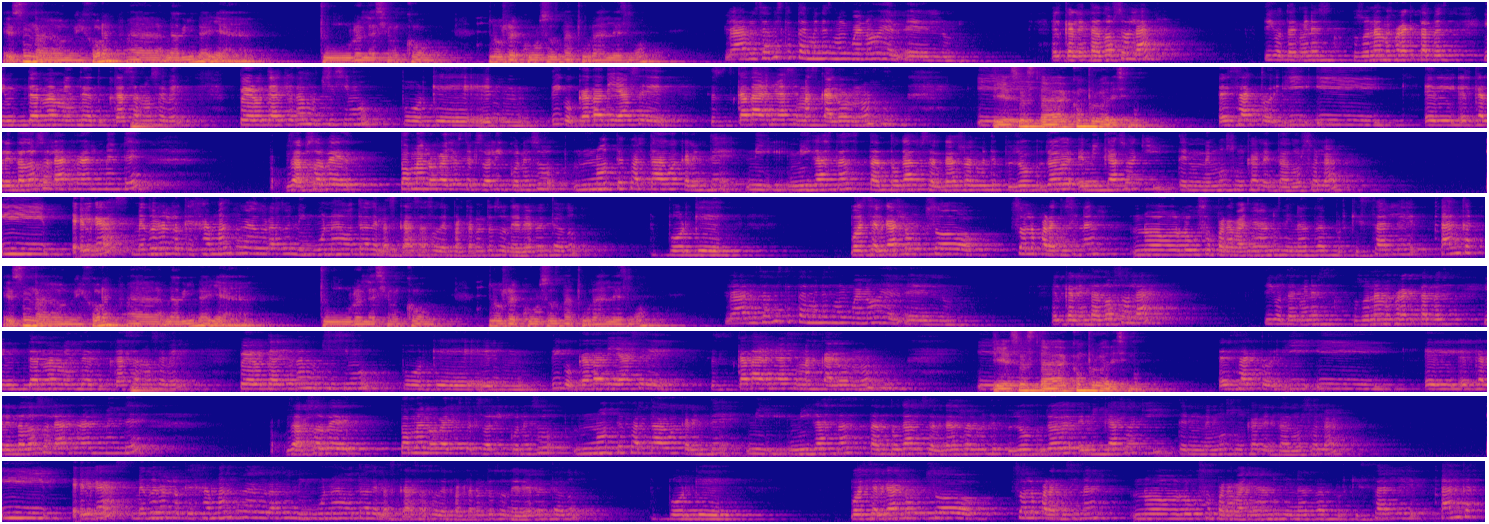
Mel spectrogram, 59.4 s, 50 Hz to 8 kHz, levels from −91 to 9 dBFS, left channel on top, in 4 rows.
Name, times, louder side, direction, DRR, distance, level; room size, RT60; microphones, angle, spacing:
voice 1, 0.0-2.6 3.2-4.3 4.9-6.5 16.1-16.2 24.8-26.3, equal, 5° right, 1.4 m, -26 dB
voice 2, 7.2-9.6 10.5-11.7 12.6-21.6 21.9-24.3 24.6-25.4 27.0-28.8 29.1-31.5 32.5-33.3 33.7-43.1 44.5-50.4 51.0-51.9 53.0-54.4 54.7-59.2, left 3 dB, 85° left, 3.6 m, -34 dB
24.0 x 22.5 x 7.4 m
head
